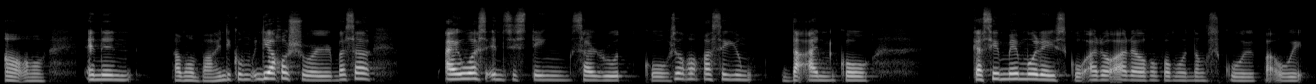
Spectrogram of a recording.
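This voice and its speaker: A young woman with a Filipino accent recounts her own experiences in a casual storytime vlog. Her voice sits at a middle pitch, and she slips between languages mid-sentence. She talks to the viewer like a close friend. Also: measured pace, darkish tone. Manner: chatty Taglish storytelling, addresses viewer as best friend. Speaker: content creator.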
